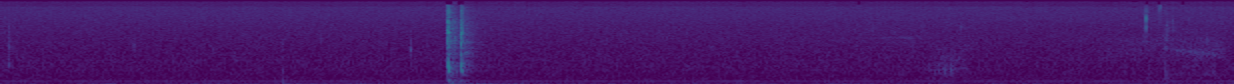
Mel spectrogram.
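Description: Computer keyboard keys tapped on a Linux machine while entering a terminal command: one short, crisp cluster of clicks, then faint scattered taps, all quiet against a low steady hum.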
